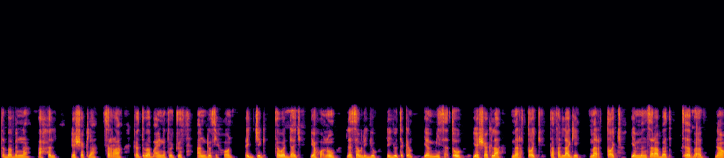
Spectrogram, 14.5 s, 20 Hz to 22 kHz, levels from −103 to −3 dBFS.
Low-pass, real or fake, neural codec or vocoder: 7.2 kHz; real; none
